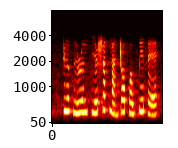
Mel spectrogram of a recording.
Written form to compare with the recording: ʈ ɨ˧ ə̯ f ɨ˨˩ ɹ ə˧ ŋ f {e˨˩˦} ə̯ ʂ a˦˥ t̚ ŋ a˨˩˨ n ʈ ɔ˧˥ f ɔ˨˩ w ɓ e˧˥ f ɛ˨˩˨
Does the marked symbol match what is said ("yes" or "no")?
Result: no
